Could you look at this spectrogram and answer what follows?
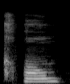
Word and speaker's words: comb: silent letters like um the word comb c-o-m-b the b doesn't even make a noise but what they've decided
